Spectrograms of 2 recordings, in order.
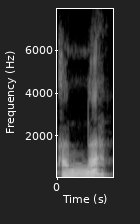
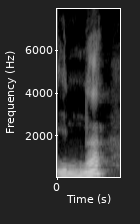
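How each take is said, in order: First: The first vowel is an open 'a' sound. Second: The first vowel is a high 'i' sound. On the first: The speaker calls it wrong. "bukan annah" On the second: The speaker calls it right. "tapi innah"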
